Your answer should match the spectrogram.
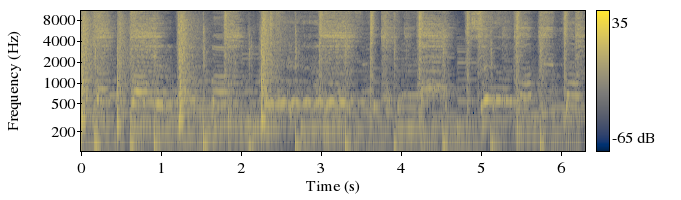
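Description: Drum cover on an Alesis electronic drum kit played along to a recorded kompa song: a steady kick-drum beat with snare and cymbal hits over the song's wavering melody line.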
